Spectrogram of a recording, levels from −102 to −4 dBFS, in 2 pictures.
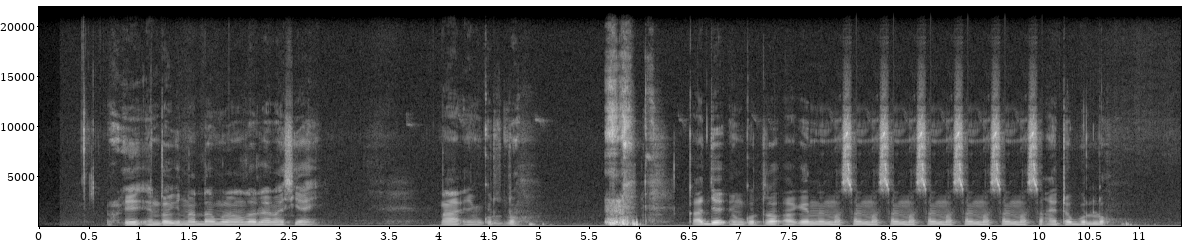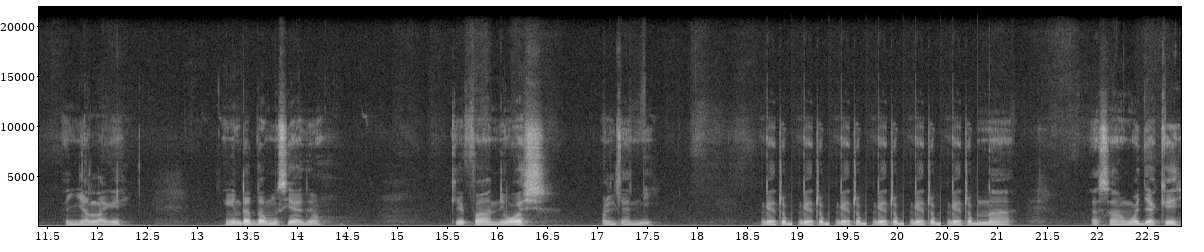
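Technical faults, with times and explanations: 8.17–10.03 s and 18.95–20.81 s, system hang loop: the speech stutters as one 0.37 s fragment repeats exactly five times, about 2.7 times per second. The system froze while the sound hardware kept replaying the same ring buffer, which fits a 16384-sample buffer. About two seconds of speech is lost each time.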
